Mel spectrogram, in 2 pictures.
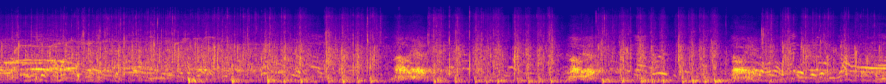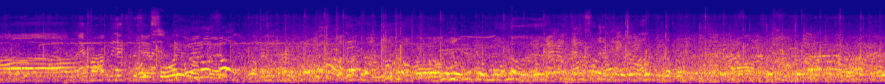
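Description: A large stadium crowd sings and chants loudly outdoors.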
